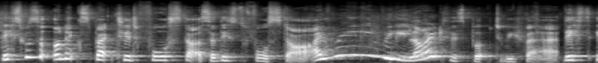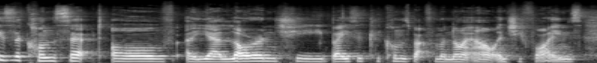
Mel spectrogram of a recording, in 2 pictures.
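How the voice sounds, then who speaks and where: At a moderate pace, a woman talks while noticeable background noise carries on. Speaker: book vlogger. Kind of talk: casual chat. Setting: home office. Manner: casual, unscripted.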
